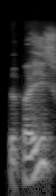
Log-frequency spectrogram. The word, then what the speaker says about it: PAIS: PAIS, ça s'écrit comme maïs avec un P.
